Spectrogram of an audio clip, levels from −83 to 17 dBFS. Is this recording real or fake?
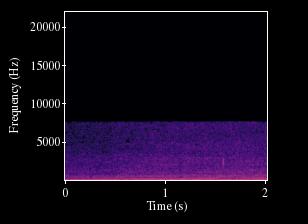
real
